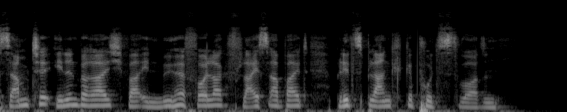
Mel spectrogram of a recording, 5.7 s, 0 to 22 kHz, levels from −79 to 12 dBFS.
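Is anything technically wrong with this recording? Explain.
Yes. The speech carries a loud pop in two places: a single pop from 2.06 to 2.08 s, and a pair of pops from 3.97 to 4.19 s. The first peaks well above the speech, roughly 15 dB over it, and the second pair roughly 10 dB over. Each is likely a voltage step or pulse, from a connector, a switch, static or a driver glitch, shaped by the downstream circuitry. The speech continues underneath each sharp, thumpy pop.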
